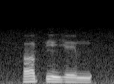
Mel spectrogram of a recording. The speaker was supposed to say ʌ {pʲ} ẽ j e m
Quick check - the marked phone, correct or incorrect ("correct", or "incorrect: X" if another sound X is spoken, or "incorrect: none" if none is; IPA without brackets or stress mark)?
correct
